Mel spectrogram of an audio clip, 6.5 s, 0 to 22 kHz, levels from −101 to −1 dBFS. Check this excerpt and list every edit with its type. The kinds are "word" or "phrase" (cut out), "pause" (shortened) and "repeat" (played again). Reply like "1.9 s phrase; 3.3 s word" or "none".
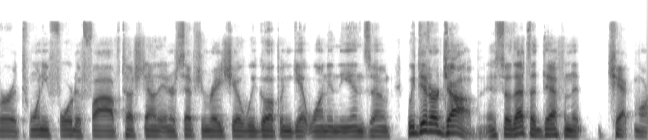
4.0 s pause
